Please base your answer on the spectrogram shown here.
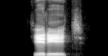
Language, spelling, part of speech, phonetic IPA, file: Russian, тереть, verb, [tʲɪˈrʲetʲ], Ru-тереть.ogg
- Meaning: 1. to rub 2. to polish 3. to rub sore, to chafe, to abrade 4. to grate, to grind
